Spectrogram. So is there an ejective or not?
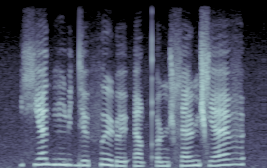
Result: yes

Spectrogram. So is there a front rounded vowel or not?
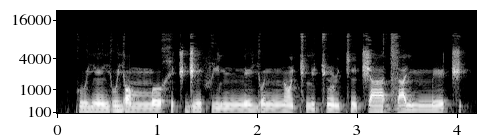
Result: no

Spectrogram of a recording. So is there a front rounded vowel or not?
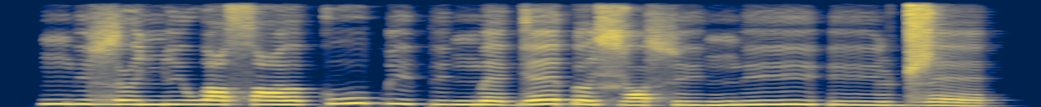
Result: yes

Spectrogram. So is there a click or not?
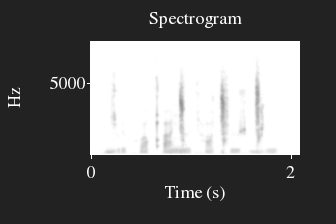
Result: yes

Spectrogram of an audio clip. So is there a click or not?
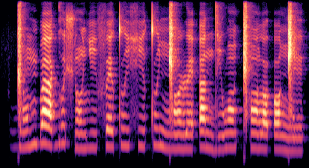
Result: yes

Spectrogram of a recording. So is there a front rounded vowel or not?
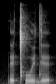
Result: yes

